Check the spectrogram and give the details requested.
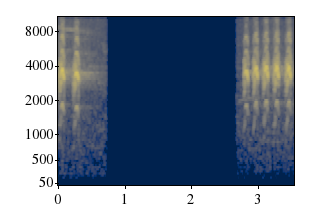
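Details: Common kestrel uttering thin, high, clipped notes, two at first, then after silence a quick run of five sharp repeated calls.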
